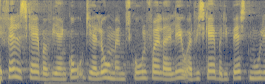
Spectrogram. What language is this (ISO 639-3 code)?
dan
